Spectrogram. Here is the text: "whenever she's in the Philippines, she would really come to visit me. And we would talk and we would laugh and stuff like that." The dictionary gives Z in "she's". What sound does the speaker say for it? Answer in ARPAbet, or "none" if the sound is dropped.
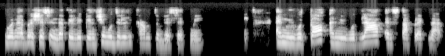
S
